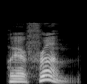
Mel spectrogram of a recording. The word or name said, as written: wherefrom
